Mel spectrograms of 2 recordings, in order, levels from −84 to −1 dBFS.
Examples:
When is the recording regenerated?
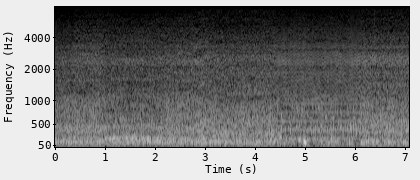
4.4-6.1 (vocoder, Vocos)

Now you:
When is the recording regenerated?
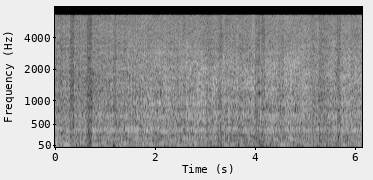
0.0-6.1 (codec, DAC)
